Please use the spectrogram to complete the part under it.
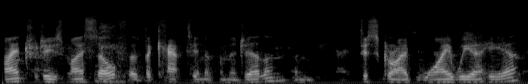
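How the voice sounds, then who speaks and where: A man's voice: mid-range voice, normal speed, bright, forceful tone, a little hiss or hum, rough recording. A man chatting casually as a player in a tabletop roleplaying game. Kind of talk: casual in-character roleplay chat.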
